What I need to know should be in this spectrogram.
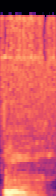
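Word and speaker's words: Aum: It's written A-U-M. You start in the back of the mouth, ah, and then oo, you fill the mouth, and closes at the mouth. And when you pronounce this properly, all vowel sounds are in that pronunciation.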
